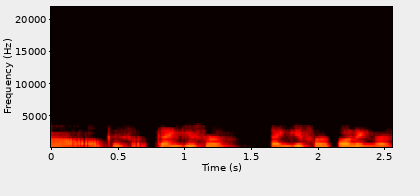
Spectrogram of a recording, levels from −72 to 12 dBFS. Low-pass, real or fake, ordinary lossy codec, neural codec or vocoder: 3.6 kHz; fake; MP3, 16 kbps; autoencoder, 48 kHz, 32 numbers a frame, DAC-VAE, trained on Japanese speech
